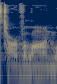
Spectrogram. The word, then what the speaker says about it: Tar Valon: I suspect some of these are the way Jordan intended, because Tar Valon was apparently the way Jordan intended. He saw it was a take on Avalon.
